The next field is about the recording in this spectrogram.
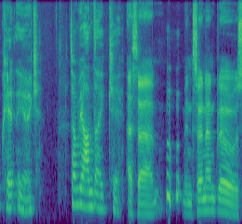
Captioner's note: laughs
